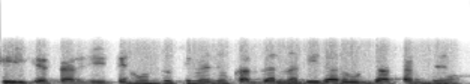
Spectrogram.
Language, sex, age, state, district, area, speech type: Punjabi, male, 18-30, Punjab, Firozpur, urban, conversation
